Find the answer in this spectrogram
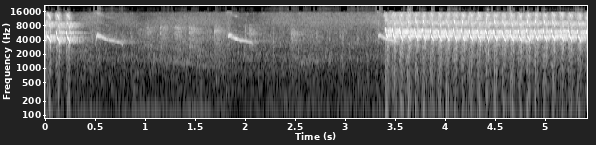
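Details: Cililin near running water: short falling whistles over a quiet background, then a loud, high, rapid trill of repeated notes starts and carries to the end.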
